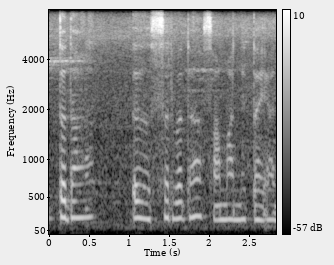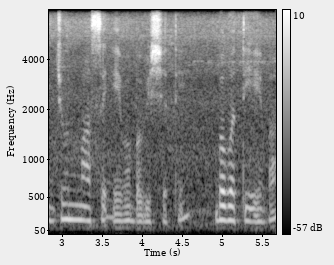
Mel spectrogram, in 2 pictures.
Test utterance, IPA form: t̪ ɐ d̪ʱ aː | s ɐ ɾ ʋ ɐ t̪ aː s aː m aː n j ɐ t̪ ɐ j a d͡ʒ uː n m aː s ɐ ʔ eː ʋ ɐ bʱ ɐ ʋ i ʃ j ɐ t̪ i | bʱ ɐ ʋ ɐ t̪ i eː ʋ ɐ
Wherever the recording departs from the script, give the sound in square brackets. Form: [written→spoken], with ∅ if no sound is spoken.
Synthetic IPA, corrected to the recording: t̪ ɐ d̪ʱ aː | s ɐ ɾ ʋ ɐ [t̪→d̪] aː s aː m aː n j ɐ t̪ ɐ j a d͡ʒ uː n m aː s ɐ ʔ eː ʋ ɐ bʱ ɐ ʋ i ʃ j ɐ t̪ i | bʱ ɐ ʋ ɐ t̪ i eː ʋ ɐ

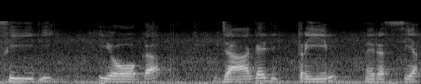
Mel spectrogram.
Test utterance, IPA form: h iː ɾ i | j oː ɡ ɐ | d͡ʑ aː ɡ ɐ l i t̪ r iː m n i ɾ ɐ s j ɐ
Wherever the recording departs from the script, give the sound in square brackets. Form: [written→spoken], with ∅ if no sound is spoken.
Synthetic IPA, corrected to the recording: [h→s] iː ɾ i | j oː ɡ ɐ | d͡ʑ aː ɡ ɐ [l→ɾ] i t̪ r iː m n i ɾ ɐ s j ɐ

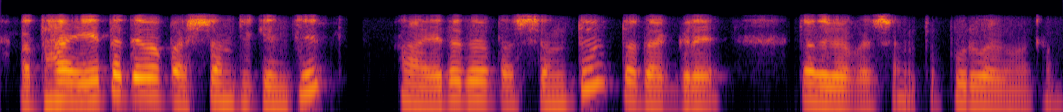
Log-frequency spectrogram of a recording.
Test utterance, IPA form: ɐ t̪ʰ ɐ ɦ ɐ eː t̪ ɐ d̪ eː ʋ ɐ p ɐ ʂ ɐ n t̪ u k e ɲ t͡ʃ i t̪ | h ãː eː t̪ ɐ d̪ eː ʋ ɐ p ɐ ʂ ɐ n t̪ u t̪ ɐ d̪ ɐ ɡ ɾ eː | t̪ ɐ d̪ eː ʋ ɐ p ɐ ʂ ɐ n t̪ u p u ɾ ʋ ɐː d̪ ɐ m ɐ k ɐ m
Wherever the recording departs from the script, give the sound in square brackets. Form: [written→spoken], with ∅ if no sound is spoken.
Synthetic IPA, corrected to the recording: ɐ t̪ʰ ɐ ɦ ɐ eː t̪ ɐ d̪ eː ʋ ɐ p ɐ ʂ ɐ n t̪ u k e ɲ t͡ʃ i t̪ | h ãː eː t̪ ɐ d̪ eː ʋ ɐ p ɐ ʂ ɐ n t̪ u t̪ ɐ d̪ ɐ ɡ ɾ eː | t̪ ɐ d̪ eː ʋ ɐ p ɐ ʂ ɐ n t̪ u p [u→uː] ɾ ʋ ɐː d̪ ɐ m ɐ k ɐ m

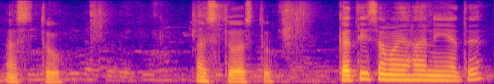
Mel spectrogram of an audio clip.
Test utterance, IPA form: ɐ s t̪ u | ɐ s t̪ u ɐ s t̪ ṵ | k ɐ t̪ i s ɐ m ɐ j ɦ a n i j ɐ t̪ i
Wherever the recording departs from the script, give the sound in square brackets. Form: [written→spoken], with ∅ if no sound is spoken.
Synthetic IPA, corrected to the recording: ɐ s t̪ u | ɐ s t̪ u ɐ s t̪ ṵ | k ɐ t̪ i s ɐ m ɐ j ɦ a n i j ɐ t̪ [i→e]

